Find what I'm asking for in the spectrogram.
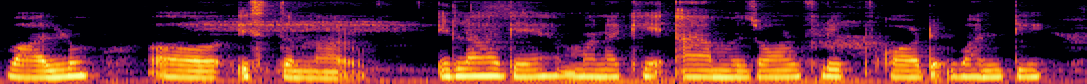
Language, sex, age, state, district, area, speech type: Telugu, female, 18-30, Telangana, Jangaon, urban, spontaneous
